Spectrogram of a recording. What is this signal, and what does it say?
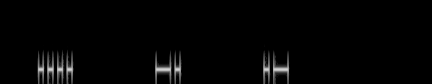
Morse code, heard as a keyed tone, about 25 wpm, spaced as for 9 wpm, 690 Hz. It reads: HNA
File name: Lesson 14e - Number 2 - Three Characters 25wpm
